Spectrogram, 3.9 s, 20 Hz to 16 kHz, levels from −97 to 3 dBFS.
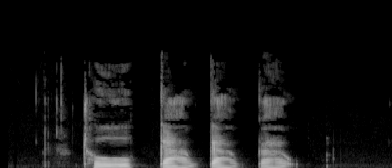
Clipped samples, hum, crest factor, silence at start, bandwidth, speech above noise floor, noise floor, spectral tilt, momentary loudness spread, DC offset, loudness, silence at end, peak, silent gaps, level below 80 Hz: under 0.1%; none; 26 dB; 0.85 s; 10.5 kHz; 52 dB; -78 dBFS; -6 dB/octave; 10 LU; under 0.1%; -27 LUFS; 1 s; -4 dBFS; none; -78 dBFS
